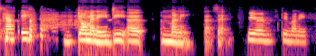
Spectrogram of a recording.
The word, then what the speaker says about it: Domoney: yeah teddy yeah yeah it's it's do money if you're trying to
